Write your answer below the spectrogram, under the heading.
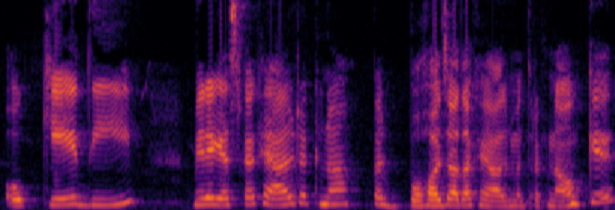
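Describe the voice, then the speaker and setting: Woman acting a bright, high-pitched teasing student. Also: fairly even intonation, measured pace. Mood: playful. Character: breezy, teasing female college student. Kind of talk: Hindi audio drama acting.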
